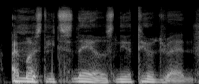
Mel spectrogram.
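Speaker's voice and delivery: hammed-up French accent, unhurried; mock French accent. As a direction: play a Frenchman excusing himself. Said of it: "Everything about France is just smoking".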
